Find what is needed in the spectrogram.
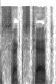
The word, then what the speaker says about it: sextet: Richie had, in fact, been nearly convinced that they wouldn't see Stan again and the Losers Club would become a sextet, a word Richie liked a lot, always with the emphasis on the first syllable.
